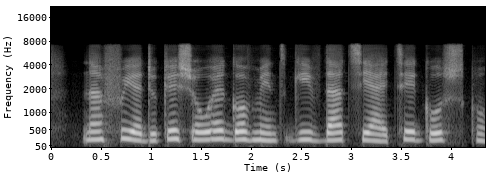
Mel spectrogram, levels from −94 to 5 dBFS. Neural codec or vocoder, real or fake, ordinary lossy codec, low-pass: codec, 16 kHz, 0.3 kbps, FocalCodec; fake; none; 7.2 kHz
